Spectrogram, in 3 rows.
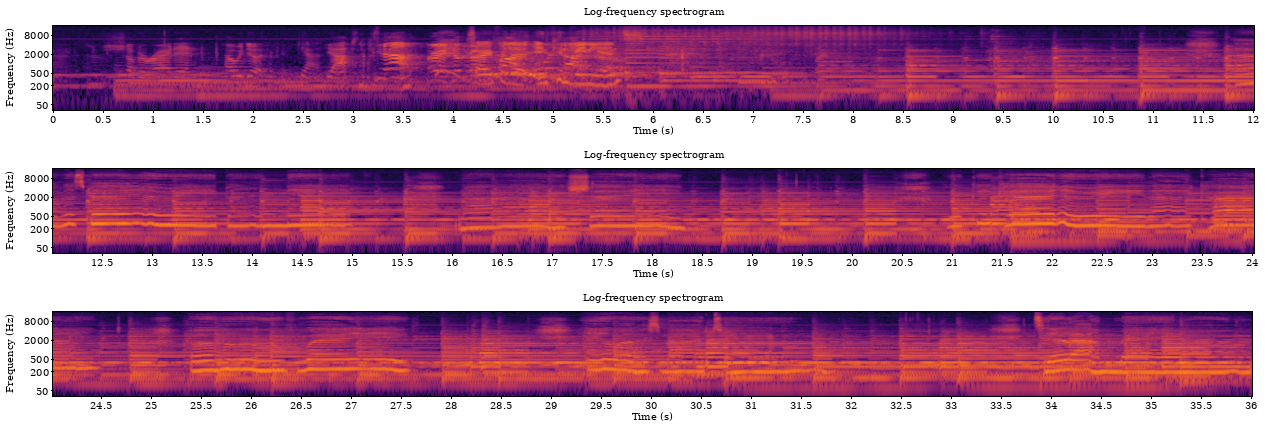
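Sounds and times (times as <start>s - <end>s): acoustic guitar strumming: 3.8s - 36.0s
light percussion: 4.9s - 10.2s.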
